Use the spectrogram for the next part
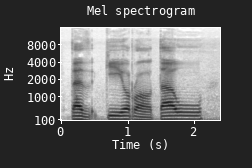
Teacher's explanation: Tanda baca fathah. Maka huruf ro dibaca tebal, dibaca tabkhim. Sehingganya pangkal lisan kita naik terangkat ke atas ketika kita mengucapkannya. Naikkan pangkal lidah kita.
